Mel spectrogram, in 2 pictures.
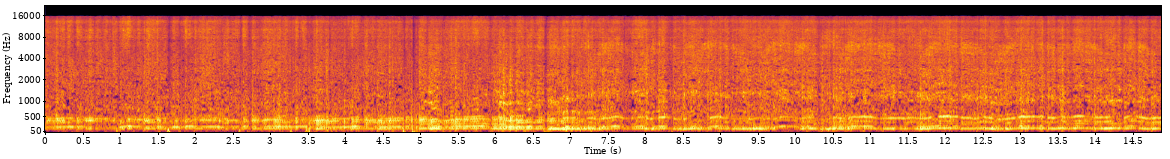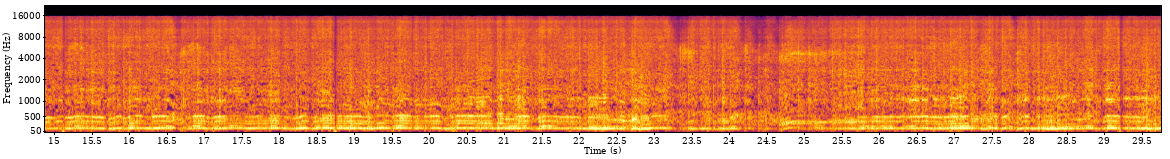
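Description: The nylon line of a string trimmer swishes and slaps through tall grass.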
